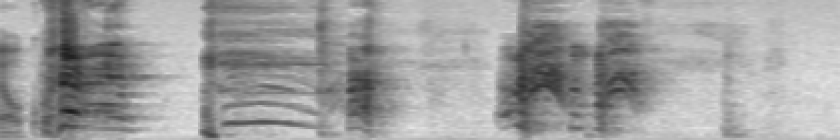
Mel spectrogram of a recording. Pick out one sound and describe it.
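Men laugh into close microphones.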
